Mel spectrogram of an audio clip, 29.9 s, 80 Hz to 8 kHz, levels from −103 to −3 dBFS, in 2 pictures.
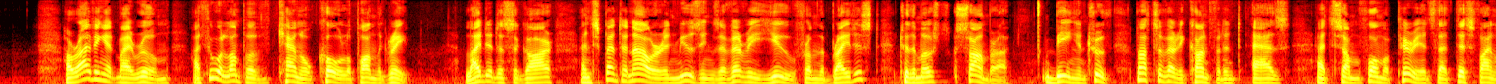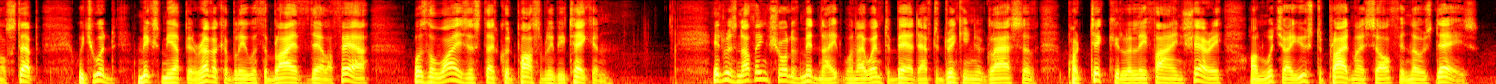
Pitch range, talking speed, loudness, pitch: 110-140 Hz, 195 wpm, -21 LUFS, 120 Hz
